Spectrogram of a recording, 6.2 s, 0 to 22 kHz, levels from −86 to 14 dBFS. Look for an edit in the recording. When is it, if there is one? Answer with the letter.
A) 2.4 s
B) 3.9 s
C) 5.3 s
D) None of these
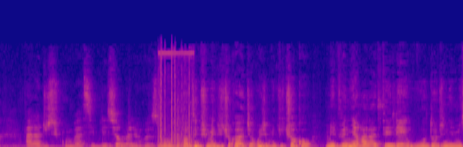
A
